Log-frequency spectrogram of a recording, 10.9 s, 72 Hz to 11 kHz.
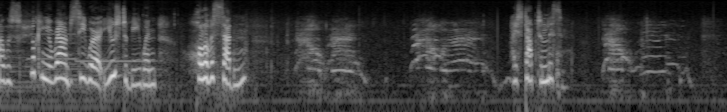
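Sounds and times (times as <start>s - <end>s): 
speech: 0.0s - 3.8s, 7.7s - 8.6s
woman buried under junk dirt and glass wailing from underground: 4.4s - 7.8s, 9.0s - 10.4s.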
